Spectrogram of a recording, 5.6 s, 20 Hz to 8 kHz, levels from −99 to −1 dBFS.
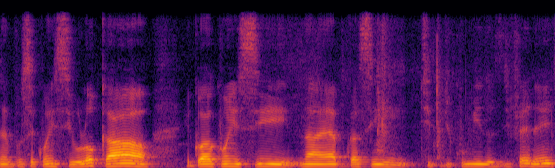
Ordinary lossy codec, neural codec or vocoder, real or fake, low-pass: none; none; real; 7.2 kHz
